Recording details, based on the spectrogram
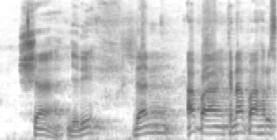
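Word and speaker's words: ش: Jadi ingat ya, shin dari keluarnya, tempat keluarnya itu lidah bagian tengah bertemu dengan langit-langit berada tepat di atasnya. Sya.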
